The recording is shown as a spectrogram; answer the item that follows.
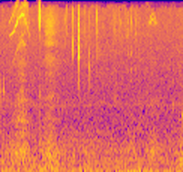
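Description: Near silence: faint room tone, with one faint click about half a second in.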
